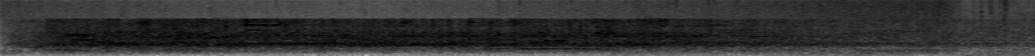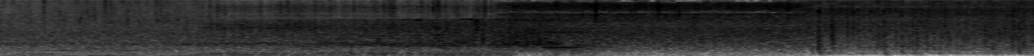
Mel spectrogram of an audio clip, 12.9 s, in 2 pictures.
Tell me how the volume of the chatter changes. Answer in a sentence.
The volume of the chatter goes down, then up.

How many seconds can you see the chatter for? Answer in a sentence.
The chatter can be heard for 10 seconds in total.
